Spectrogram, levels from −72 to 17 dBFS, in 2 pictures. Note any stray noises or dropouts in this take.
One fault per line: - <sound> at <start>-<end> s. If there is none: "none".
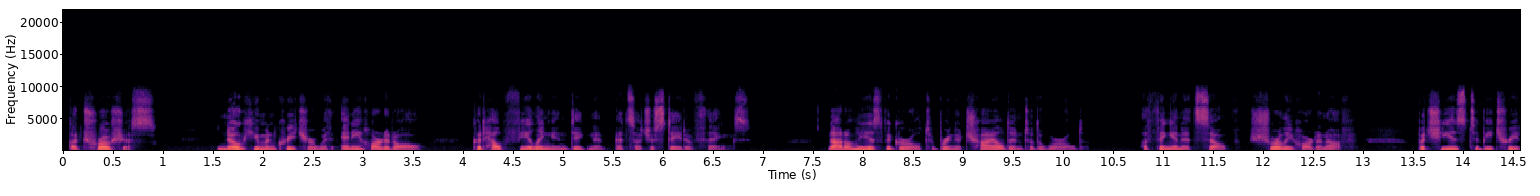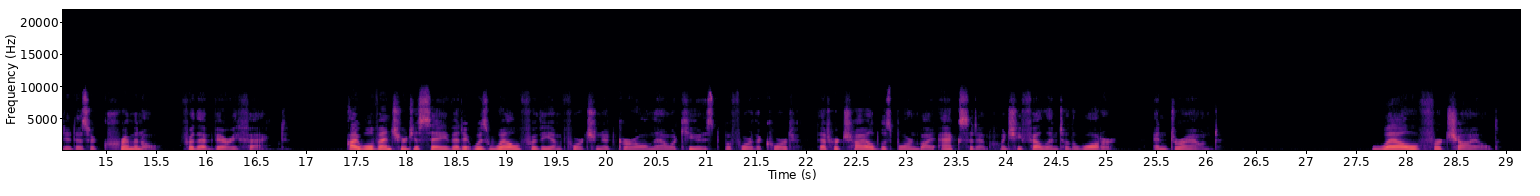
none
